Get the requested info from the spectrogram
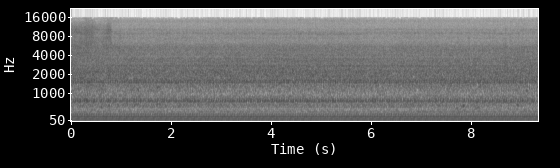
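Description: Light touring aircraft's engine and propeller droning steadily in cruise, heard from inside the cabin.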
